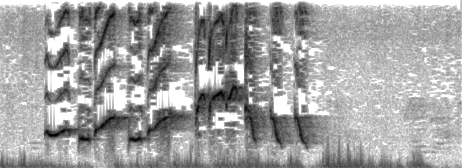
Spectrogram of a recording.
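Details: Orange-headed thrush delivering a quick string of whistled notes, first level and looping, then steeply falling, over roughly two seconds, with low rumbling noise beneath. Used to coax a stalled bird into breeding condition.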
